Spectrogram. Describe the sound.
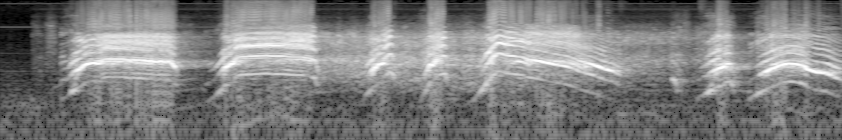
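A person cries loudly in high, drawn-out wails. The sobs are bleat-like, often fall in pitch and come in many bursts separated by short gaps.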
